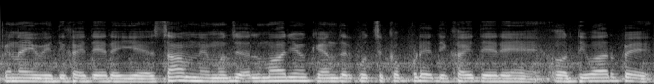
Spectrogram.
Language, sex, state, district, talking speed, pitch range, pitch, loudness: Hindi, male, Rajasthan, Bikaner, 190 wpm, 140-155 Hz, 150 Hz, -12 LUFS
